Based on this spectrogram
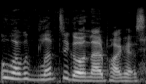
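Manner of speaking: ordinary delivery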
